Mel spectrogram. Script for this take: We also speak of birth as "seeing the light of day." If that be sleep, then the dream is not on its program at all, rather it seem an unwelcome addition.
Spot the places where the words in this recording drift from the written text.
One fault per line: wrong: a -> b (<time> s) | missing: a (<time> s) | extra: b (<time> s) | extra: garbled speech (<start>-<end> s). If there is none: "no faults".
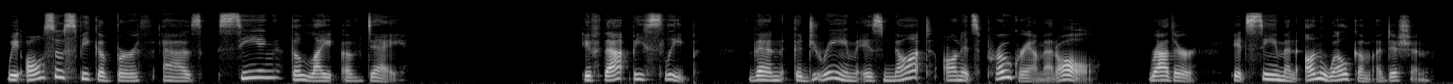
no faults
